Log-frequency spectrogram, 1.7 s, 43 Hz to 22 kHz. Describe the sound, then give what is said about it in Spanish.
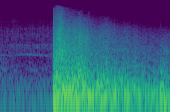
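A cannon blast from a 90-gun salute in London for a royal birthday: one sudden, loud report after a quiet moment, trailing into a long, fading roar. “En Londres, un saludo a 90 cañonazos”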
